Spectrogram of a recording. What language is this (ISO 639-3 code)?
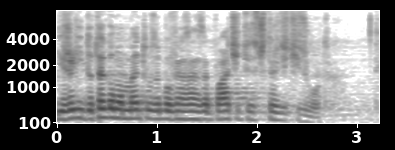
pol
